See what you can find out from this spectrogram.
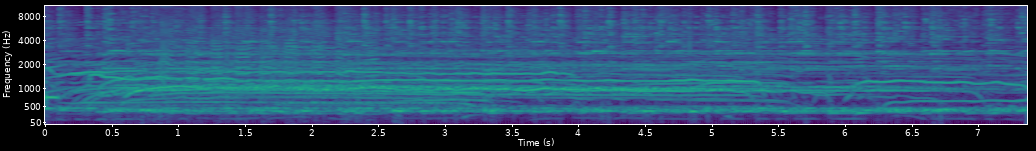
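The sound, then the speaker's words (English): Noisy French fans at an alpine skiing course: clanging cowbells ring over a loud, continuous crowd din, threaded with wavering sustained tonal blares throughout. “To say that the atmosphere at the alpine skiing has been amazing is a bit of an understatement. Alessandro Poggi ran into some very noisy French fans.”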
